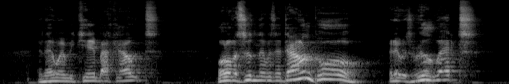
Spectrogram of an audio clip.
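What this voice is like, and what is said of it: Poor attempt at Yorkshire accent. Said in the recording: “What is this accent? ... It was meant to be Yorkshire. ... It's terrible. ... Yorkshire is not one of your strong ones.”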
